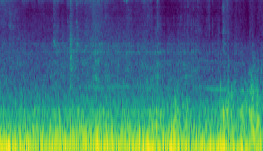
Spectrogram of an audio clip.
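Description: Car driving slowly along a dirt track, heard from inside the cabin: a steady low rumble of engine and tyres.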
